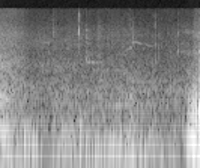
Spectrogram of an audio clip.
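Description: Near silence: faint outdoor background in a pause between words.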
